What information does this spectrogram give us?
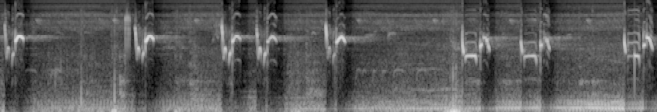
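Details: Male red prenjak in full, lively song, kept as a tutor bird for training other prenjak: sharp, bright chirps with quick up-and-down whistled notes, given in bursts roughly every second, over a low background rumble.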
